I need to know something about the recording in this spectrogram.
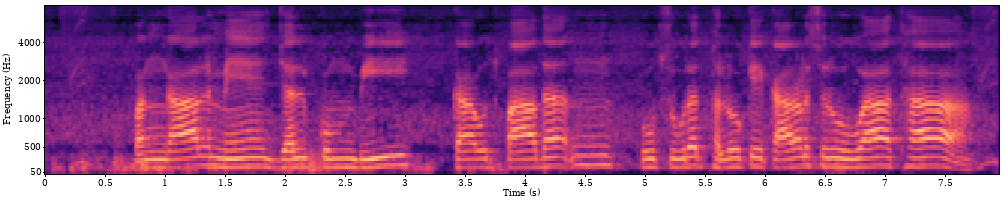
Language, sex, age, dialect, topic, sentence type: Hindi, male, 18-24, Kanauji Braj Bhasha, agriculture, statement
